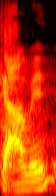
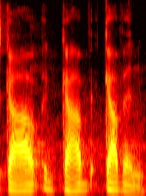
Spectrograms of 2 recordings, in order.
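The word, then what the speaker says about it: Gawin: it married you're married no it's not garmin everyone pronounced it wrongly actually no no you spelt it wrong what do you think you can't you can't see he's a g-a-w-i-n he says it's gavin garwin gavin gavin oh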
